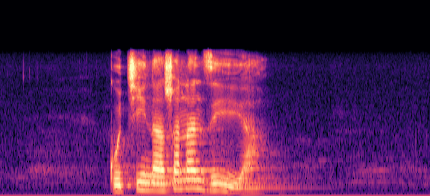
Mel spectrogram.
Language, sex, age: Tsonga, male, 23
